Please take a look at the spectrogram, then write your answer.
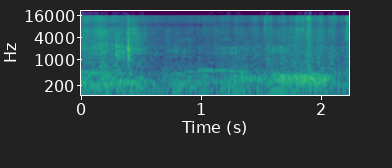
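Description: Domestic pigeons cooing in a loft, a steady low murmuring coo running through the whole stretch and swelling louder near the end, with no talk over it.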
